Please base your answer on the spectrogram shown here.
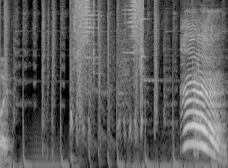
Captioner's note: metal ringing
